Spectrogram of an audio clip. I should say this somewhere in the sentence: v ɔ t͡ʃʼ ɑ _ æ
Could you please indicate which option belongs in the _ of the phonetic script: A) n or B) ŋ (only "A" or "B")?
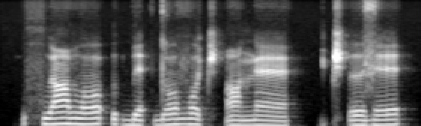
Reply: B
